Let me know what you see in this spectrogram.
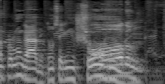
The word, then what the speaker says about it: Shogun: E sobre o nome ser um SH ou X, acho que o pior de tudo é o acento no O, Shogun. Que é foda. – Shogun? – É, Shogun. Que realmente se escreve Shogun com acento, né? E ele disse que isso vem porque no SH, no, na palavra original, o O tem aquele tracinho em cima.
